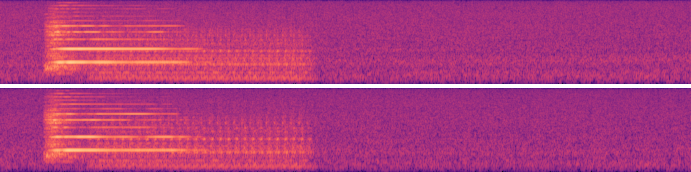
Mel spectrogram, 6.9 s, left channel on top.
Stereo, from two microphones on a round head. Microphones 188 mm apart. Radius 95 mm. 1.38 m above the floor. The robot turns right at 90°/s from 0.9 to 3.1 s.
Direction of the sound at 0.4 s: 105° right.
